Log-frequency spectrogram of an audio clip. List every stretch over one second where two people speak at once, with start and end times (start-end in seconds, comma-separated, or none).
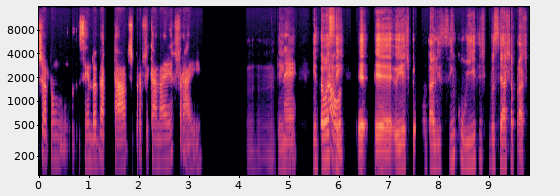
none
